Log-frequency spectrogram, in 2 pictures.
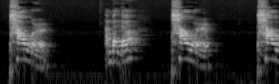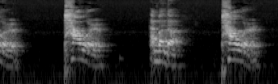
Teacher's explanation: P 발음은 공기가 아주 강하게 만들어주고 나서 그걸 이용해서 그 힘을 이용해서 내가 강세로 가주는 거예요.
